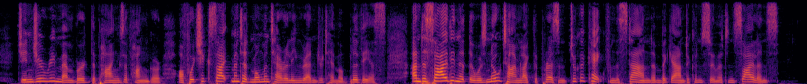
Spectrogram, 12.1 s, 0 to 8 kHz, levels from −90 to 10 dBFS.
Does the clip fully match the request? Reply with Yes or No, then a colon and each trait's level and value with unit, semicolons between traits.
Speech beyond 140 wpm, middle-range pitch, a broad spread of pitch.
Yes: average, 185 wpm; medium, 180 Hz; wide, 6.7 semitones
